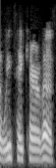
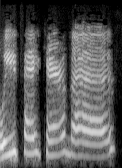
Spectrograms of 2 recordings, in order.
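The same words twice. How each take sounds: First: Said in the usual way. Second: "we take care of us" drawn out slowly and pitched high; emphatic slogan. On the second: Shown as a demonstration. Activist putting emphasis on the group's slogan, "we take care of us" slow and emphatic. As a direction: stretch out every word of "we take care of us", lifting the pitch. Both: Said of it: "put some emphasis on there".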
